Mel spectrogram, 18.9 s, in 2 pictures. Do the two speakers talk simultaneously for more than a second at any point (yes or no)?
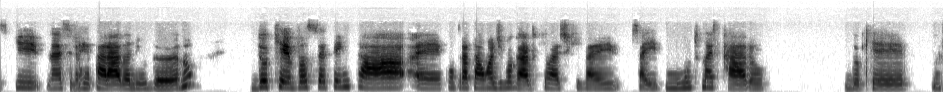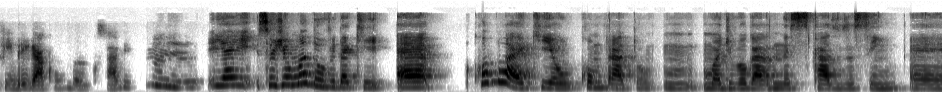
no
